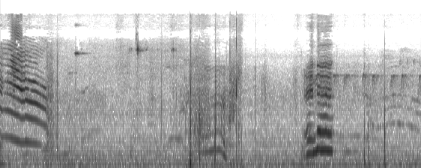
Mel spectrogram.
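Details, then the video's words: Pet cat, angry while being given a bath, gives two loud, strained meows: a harsh falling wail at the start and a shorter, rising-then-falling yowl near four seconds, with a woman talking softly in Bengali and faint splashing in between. "Today our cat looks angry while taking a bath"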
